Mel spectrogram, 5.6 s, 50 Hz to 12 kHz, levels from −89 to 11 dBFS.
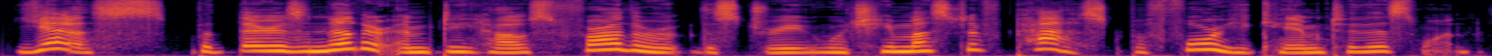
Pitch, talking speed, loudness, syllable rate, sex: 265 Hz, 235 wpm, -18 LUFS, 6.0 syllables/s, female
